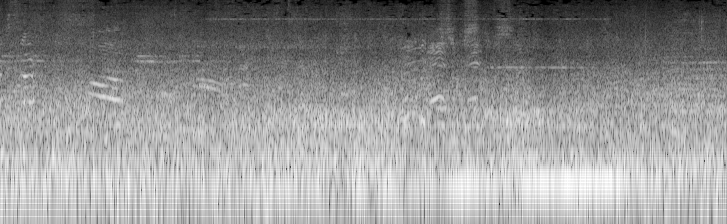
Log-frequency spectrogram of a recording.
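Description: A crowd of passers-by murmurs in the distance.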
